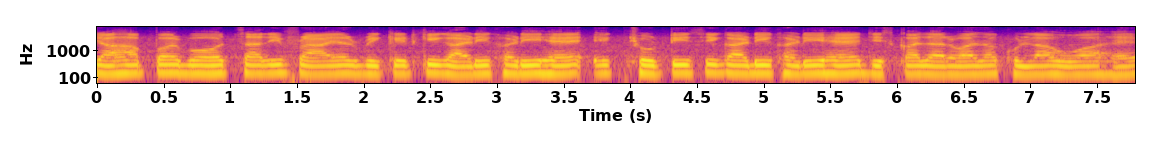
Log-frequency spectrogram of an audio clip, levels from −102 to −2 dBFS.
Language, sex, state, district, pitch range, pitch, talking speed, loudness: Hindi, male, Maharashtra, Mumbai Suburban, 140-150 Hz, 145 Hz, 170 wpm, -14 LUFS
